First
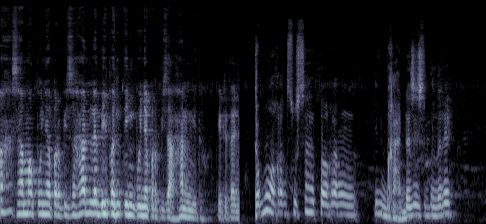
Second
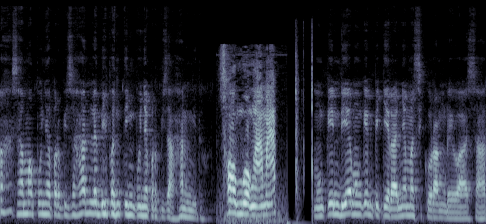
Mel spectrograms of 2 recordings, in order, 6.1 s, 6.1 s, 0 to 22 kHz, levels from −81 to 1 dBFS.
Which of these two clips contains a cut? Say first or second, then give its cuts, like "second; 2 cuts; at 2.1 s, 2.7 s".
first; 1 cut; at 2.8 s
